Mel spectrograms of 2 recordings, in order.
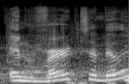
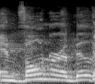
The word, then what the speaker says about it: invulnerability: Invertibility? No, not invert. Ability that I'd never get hurt. What is that? Okay, invulnerability.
